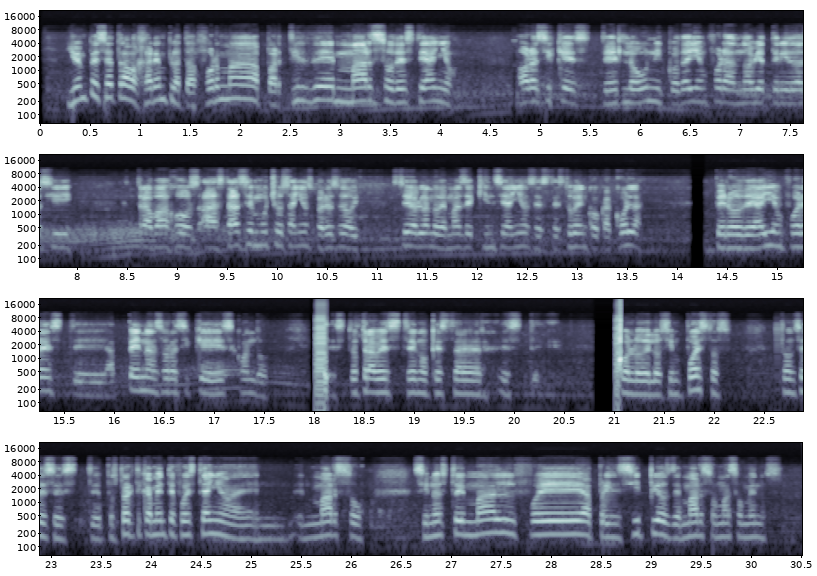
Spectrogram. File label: whatsapp ptt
